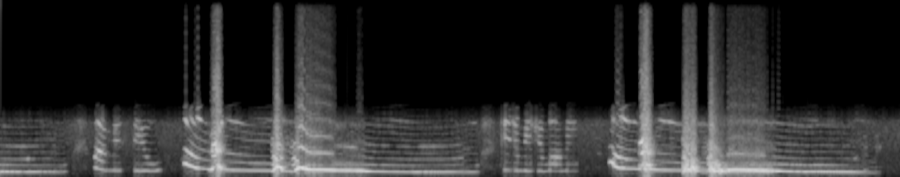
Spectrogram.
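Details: Rottweiler crying together with its owner: a string of short yelping howls building into long, gradually falling wails, repeated in two bouts, with sharp clicks and some voice-like sounds mixed in.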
